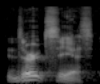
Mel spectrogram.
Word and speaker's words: Xerxes: The king that is called Ahasuerus here is also known as King Xerxes. It's spelled X-E-R-X-E-S, but it's pronounced like if you would spell it phonetically, Z-E-R-C-E-S. So Xerxes, but it's spelled X-E-R-X-E-S.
